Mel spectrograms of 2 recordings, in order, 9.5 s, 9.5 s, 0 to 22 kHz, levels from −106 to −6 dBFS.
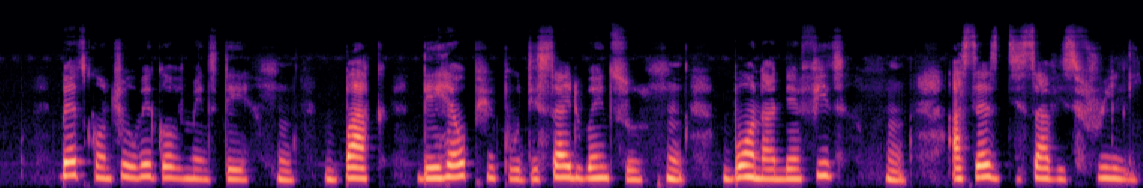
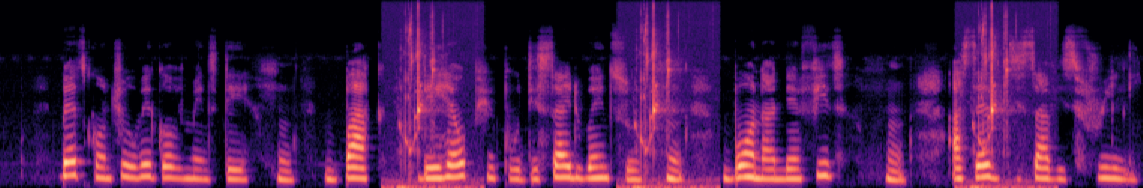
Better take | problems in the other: first | background sound (Raindrop); 7 dB below the speech

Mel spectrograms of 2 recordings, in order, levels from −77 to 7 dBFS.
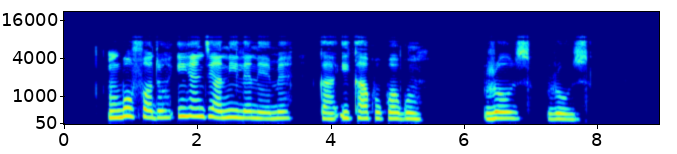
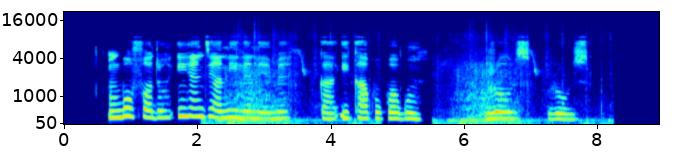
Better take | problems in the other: first | background sound (Sliding door); 11 dB below the speech

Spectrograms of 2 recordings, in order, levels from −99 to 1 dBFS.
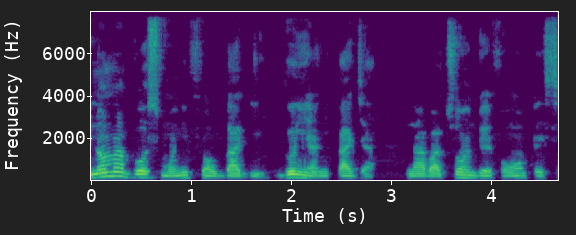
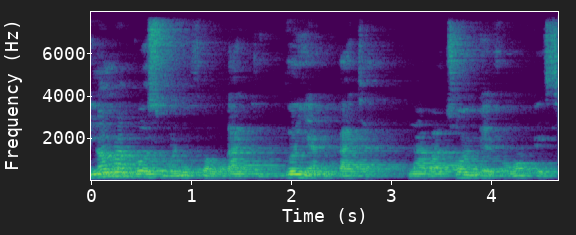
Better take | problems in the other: first | room echo; dies away in 0.9 s

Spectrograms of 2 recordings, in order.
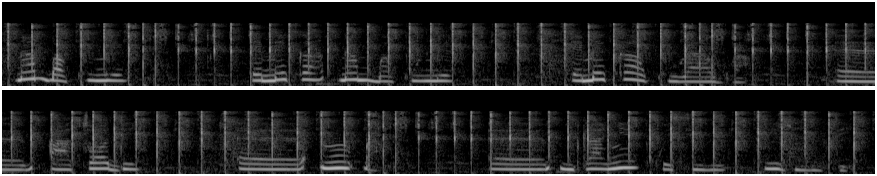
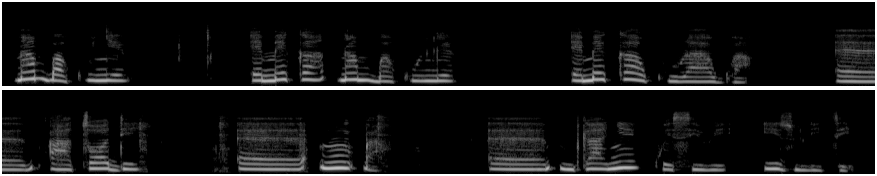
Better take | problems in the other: second | background sound (Scissors); as loud as the speech

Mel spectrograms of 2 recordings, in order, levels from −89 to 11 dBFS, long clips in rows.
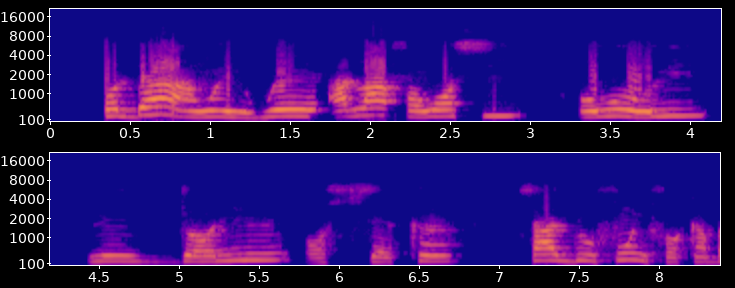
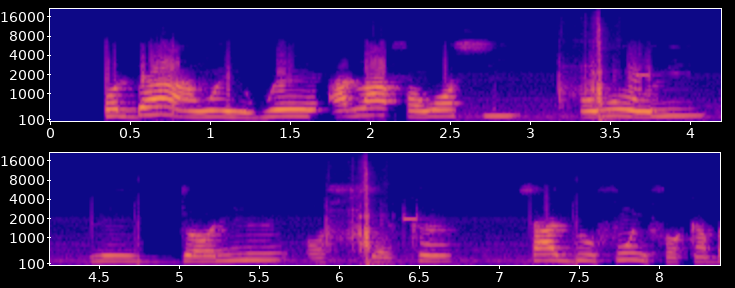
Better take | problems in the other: first | background sound (Telephone); 11 dB below the speech

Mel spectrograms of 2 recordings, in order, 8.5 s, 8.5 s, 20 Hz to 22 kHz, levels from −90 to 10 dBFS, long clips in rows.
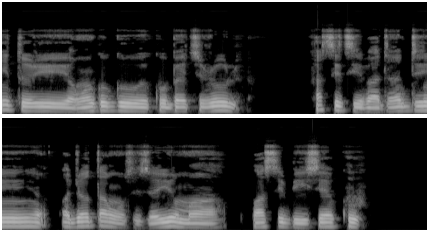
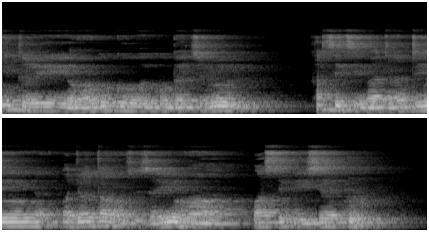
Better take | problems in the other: first | room echo; dies away in 1.1 s

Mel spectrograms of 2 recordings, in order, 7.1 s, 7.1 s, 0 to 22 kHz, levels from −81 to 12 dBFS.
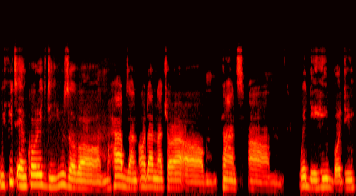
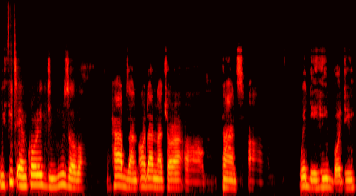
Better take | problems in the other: first | noise reduction (neural mask model DeepFilterNet 3)

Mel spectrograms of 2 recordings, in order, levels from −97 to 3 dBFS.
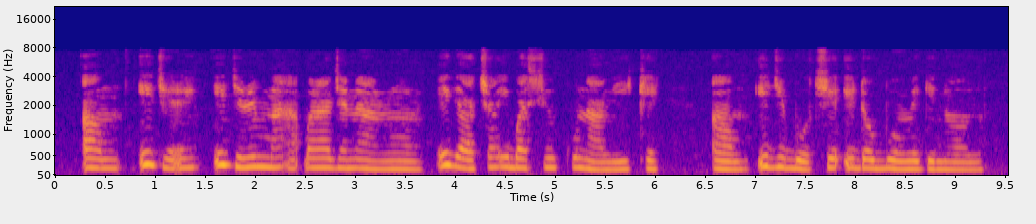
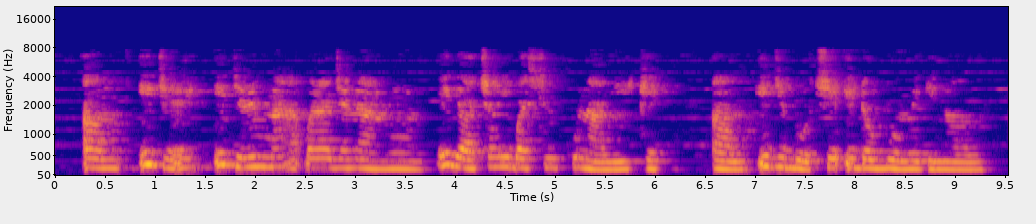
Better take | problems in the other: first | noise reduction (classical method WPE with log-MMSE)

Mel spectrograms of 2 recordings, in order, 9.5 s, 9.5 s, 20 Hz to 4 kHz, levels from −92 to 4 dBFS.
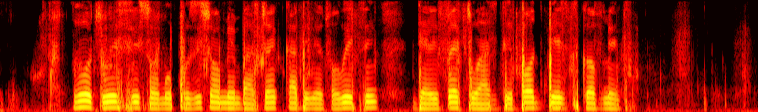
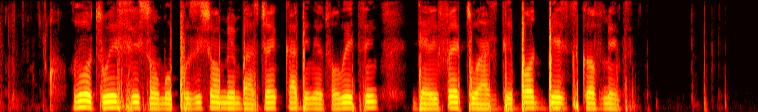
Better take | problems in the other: second | noise reduction (neural mask model Resemble Enhance denoiser)

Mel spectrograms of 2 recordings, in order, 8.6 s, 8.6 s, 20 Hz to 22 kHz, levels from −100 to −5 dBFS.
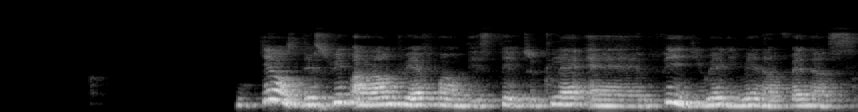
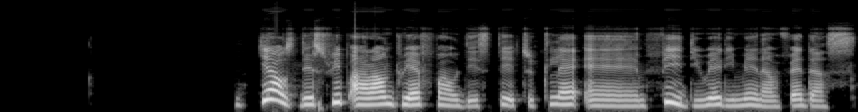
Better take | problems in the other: second | room echo; dies away in 0.9 s

